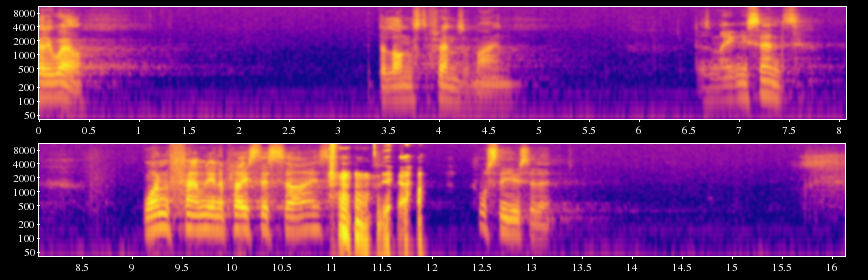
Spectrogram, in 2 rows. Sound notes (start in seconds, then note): 11.0 chuckling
